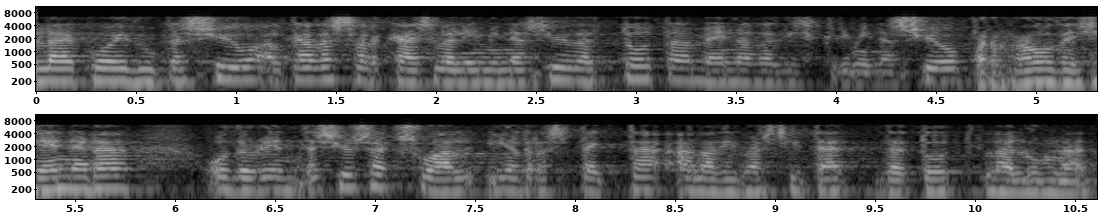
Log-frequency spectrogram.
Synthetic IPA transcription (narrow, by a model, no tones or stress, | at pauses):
ləkoəðukəsioəlˠkaðəsəɾkaezləliminəsioðət̪ot̪əmɛnəðəðiskɾiminəsiopəɾrəoðəʒɛnəɾə | oðuɾiənt̪əsiosəksualˠiəlˠrəspɛk̚t̪əʔələðiβ̞əɾsit̪at̪̚d̪ət̪ot̪ləlumnat̪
